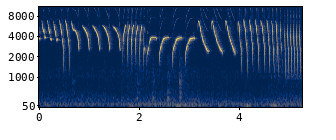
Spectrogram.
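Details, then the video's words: Canary lure song used to prompt other canaries to reply: bright descending whistles in quick succession, switching between slower sweeps and fast rolling trills, ending in a dense buzzy rattle. "Bakal Langsung Nyaut Burung Kenari Kondisi Apa Saja Dengan Pancingan Kenari Lagu Mewah Ini"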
